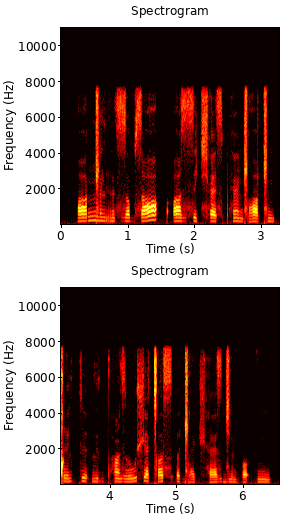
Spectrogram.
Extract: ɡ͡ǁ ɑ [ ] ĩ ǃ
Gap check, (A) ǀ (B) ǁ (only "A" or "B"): B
